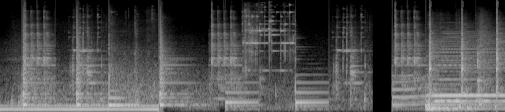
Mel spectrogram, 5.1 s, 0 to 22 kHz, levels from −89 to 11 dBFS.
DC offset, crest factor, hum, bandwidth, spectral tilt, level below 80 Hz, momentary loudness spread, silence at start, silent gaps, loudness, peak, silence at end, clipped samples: under 0.1%; 14 dB; none; 20 kHz; -5.5 dB/octave; -48 dBFS; 13 LU; 0 s; 3.72-3.92 s; -18 LUFS; -4 dBFS; 0 s; under 0.1%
